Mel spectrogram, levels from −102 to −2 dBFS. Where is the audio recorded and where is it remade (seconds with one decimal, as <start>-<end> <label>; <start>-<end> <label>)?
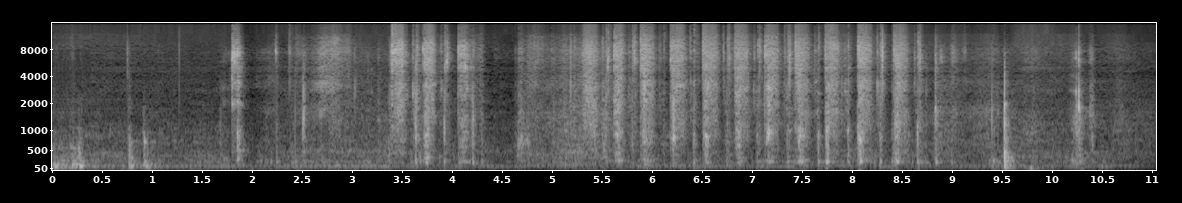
0.0-2.8 remade; 2.8-3.8 recorded; 3.8-5.2 remade; 5.2-5.7 recorded; 5.7-11.0 remade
